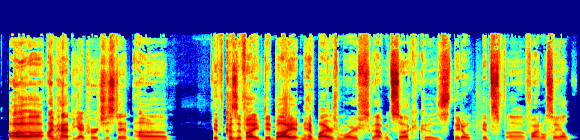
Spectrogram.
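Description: A man with a normal speaking voice talks at a medium pitch and a moderate pace. The recording is very clean with a silent background, and the sound is dry and close with no echo. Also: ordinary pitch variation. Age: 40s. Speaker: podcast co-host. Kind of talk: casual chat.

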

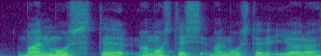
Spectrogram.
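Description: A high-pitched man talks with a Danish accent. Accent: Danish accent in Swedish. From Denmark. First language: Danish (speaking Swedish). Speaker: former Bible translator. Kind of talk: interview testimony. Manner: halting.

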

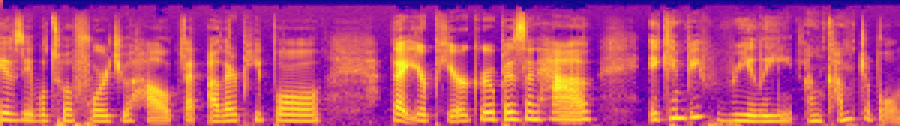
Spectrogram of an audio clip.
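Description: Using a normal speaking voice, a woman with an American accent talks at a fairly quick pace in a medium pitch, in a very clean recording with a silent background. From US-Mexico border, California (Calexico), then Los Angeles. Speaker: podcast host and wealth manager. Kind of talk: personal monologue.

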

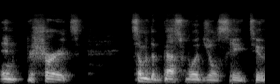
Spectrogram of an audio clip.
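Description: An American accent marks this man's speech. His pitch swings very wide. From Easton, Massachusetts. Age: 30s. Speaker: conservation commission member, outdoorsman. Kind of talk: casual talk on a video call.

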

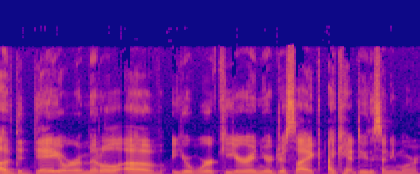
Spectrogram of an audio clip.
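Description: Monotone, flat delivery in an American accent. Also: woman. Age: 20s. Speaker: dancer and instructor. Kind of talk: casual chat.

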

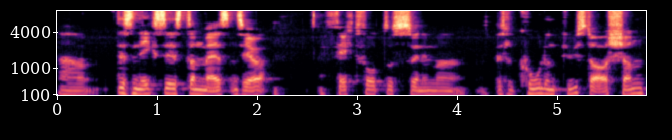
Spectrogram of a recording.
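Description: Heard here is a man with a Viennese accent at a fairly slow pace. His pitch is medium, with ordinary variation. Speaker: photographer and historical fencer. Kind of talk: interview.

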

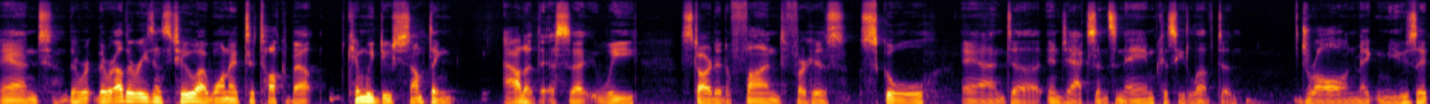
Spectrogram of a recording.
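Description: On a very clean recording with a silent background, a man with an American accent and an ordinary speaking voice talks at a fairly slow pace in a fairly low pitch with ordinary pitch variation. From northeastern North Carolina, US. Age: 40s. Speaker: journalist and editor. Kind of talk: interview conversation.

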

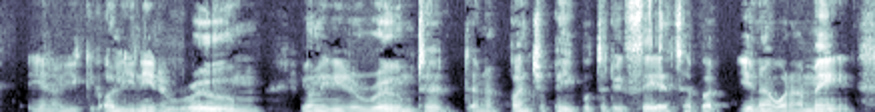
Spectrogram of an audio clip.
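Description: A man's very deep, low voice with vocal fry and a dark, mellow tone, ordinary pitch variation, a very fast pace, and a very clean recording against a silent background. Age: 50s. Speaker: actor and acting teacher. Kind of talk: casual chat. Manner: halting, many fillers.

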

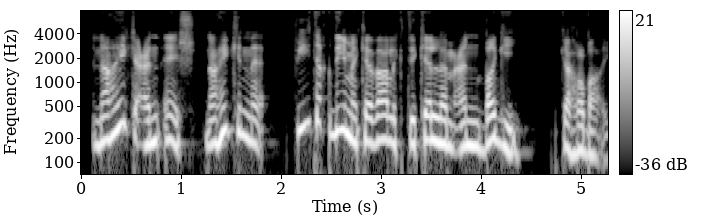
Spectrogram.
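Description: The sound is dry and close, with no echo. A man with a high pitch speaks at a moderate pace with lively intonation. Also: very even loudness. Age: 30s. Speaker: podcast host, doctor. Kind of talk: casual chat.

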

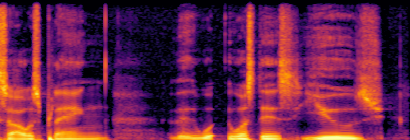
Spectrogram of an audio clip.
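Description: This man's very deep, low voice moves with fairly even intonation, recorded very cleanly against a silent background with a dry, close sound and no echo. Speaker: violinist and composer. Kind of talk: interview. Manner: halting, many fillers and repetitions.

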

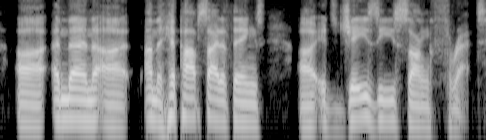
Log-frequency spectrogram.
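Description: Recorded very cleanly against a silent background, with a dry, close sound and no echo, a man speaks in a plain, everyday voice at a fairly low pitch with ordinary pitch variation. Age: 40s. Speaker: Twitch streamer. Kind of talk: casual chat.

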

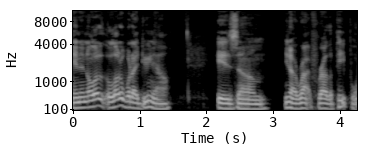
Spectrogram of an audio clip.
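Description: A man talks very fast in an Australian accent at a medium pitch. The sound is dry and close, with no echo. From Australia, Sunshine Coast. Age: 30s. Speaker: singer-songwriter. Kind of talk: casual chat.

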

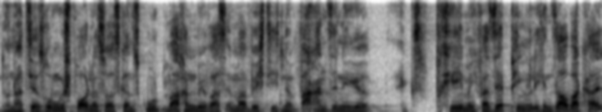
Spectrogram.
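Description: Very fast and very even in loudness, a man with a Ruhr accent speaks at a fairly high pitch with ordinary pitch variation. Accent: Ruhr area German. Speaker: entrepreneur, construction company owner. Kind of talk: interview.

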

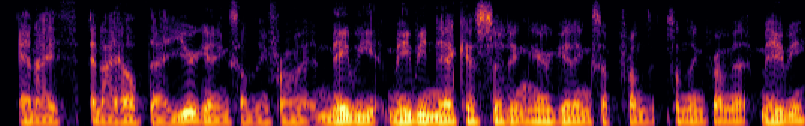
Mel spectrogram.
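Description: Medium in pitch, a man has an ordinary speaking voice. His intonation is fairly even. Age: 30s. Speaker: musician, podcast co-creator. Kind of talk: casual chat.

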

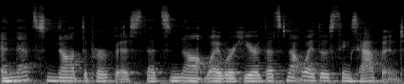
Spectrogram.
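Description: A woman's very deep, low voice, dark and mellow in tone, with vocal fry. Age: 40s. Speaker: podcast host, life coach and photographer. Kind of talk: solo podcast monologue. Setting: at home.

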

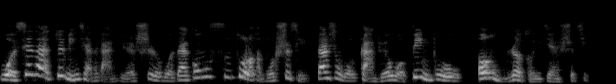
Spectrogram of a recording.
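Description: Her pitch fairly high and swinging very widely, a woman talks at a fairly quick pace with hardly any pauses, vocal fry, and big swings in loudness. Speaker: podcast co-host. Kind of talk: casual chat.

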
